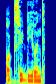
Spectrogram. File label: "oxydierend", German; adjectives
